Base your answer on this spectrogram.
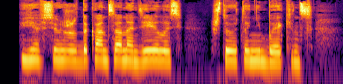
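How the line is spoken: Sigh. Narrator (Russian): вздохнула я

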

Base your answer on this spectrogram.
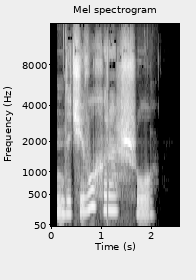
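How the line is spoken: Relaxed, peaceful whisper. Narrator (Russian): Элизабет медленно, умиротворенно улыбнулась и расслабленно шепнула

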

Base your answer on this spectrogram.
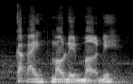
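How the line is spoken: Loud shout. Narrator (Vietnamese): Đức hét lớn

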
